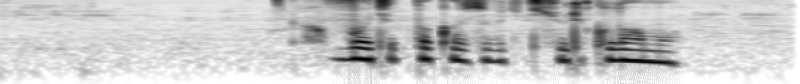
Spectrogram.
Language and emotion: Russian, angry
